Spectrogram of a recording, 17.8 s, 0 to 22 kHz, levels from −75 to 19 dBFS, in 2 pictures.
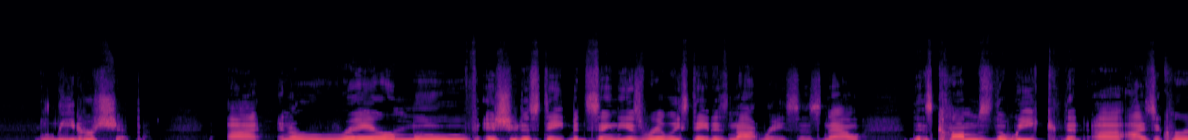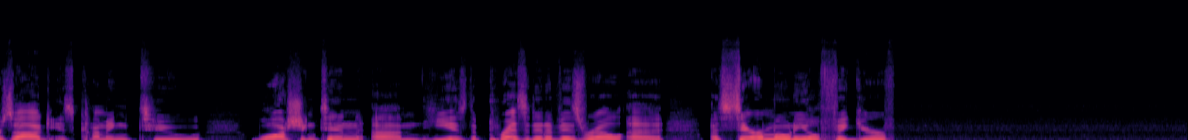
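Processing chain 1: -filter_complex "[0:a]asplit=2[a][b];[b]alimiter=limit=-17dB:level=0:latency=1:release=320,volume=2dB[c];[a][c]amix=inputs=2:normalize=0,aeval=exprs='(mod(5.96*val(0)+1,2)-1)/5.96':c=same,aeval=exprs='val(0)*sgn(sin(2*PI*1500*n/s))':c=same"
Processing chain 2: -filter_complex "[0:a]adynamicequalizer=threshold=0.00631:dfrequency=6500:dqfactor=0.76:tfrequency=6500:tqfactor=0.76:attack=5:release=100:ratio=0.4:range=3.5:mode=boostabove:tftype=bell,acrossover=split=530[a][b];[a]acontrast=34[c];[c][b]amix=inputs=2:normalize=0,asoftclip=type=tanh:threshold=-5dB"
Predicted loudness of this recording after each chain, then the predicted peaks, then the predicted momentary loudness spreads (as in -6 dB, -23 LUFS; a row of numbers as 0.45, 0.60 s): -20.5, -19.5 LUFS; -15.5, -6.5 dBFS; 6, 10 LU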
